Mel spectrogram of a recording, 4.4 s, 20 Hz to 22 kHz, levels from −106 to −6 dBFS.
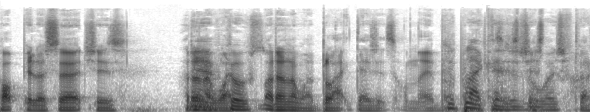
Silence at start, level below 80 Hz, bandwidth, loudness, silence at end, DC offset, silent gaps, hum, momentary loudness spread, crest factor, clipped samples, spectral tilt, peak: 0 s; -46 dBFS; 16.5 kHz; -29 LUFS; 0 s; under 0.1%; none; none; 12 LU; 20 dB; under 0.1%; -5 dB/octave; -8 dBFS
